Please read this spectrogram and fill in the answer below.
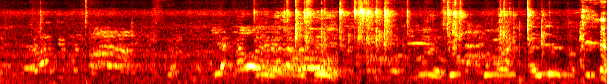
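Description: Several men's voices calling out and talking over one another during an ecuavolley rally, loudest a couple of seconds in, with a few short sharp knocks mixed in.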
